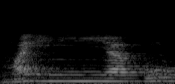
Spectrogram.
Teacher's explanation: Di sini ada nun mati bertemu dengan ya, di mana ya tersebut adalah salah satu huruf idgham bihunah. Jadi membacanya itu memasukkan nun mati ya fathah ini ke nun mati dengan disertai dengan dengung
